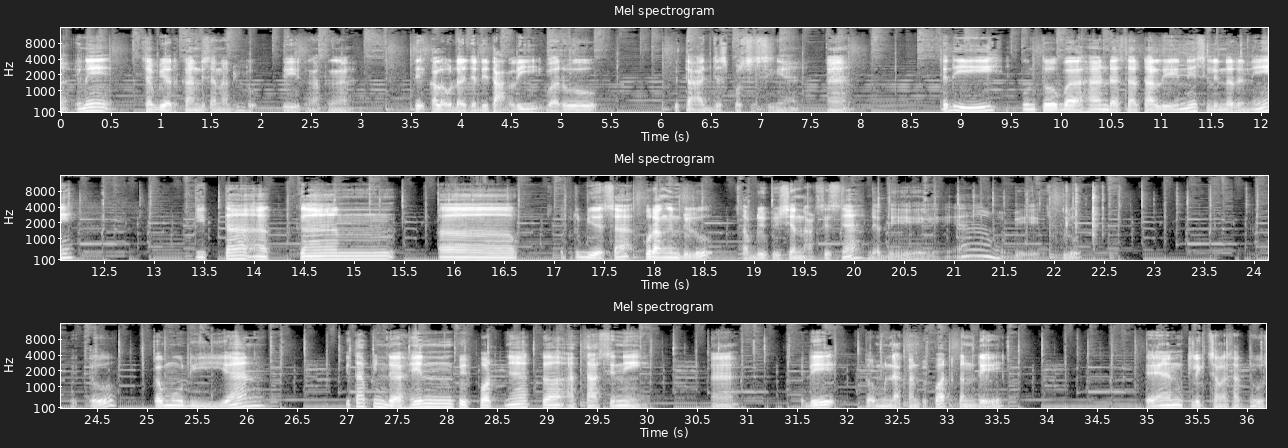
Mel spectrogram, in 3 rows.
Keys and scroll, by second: 0.8 ctrl+z, 22.0 KP_1, 22.0 KP_0, 22.3 Return, 33.3 d.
